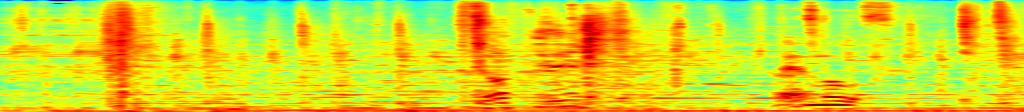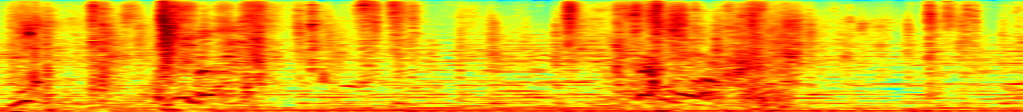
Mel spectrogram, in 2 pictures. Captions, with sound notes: - You tough, man? - Bad move. [punching]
